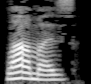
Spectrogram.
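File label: "lammas", British English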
